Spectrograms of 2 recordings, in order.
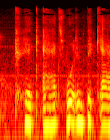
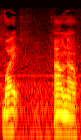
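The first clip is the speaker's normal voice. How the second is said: usual speaking voice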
